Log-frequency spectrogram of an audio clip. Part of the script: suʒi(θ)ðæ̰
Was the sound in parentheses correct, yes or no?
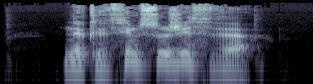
yes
